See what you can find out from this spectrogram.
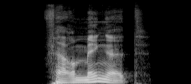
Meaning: second-person plural subjunctive I of vermengen
- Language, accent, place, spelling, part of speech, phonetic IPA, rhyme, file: German, Germany, Berlin, vermenget, verb, [fɛɐ̯ˈmɛŋət], -ɛŋət, De-vermenget.ogg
